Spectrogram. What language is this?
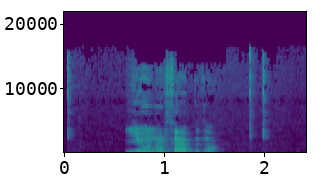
Kabyle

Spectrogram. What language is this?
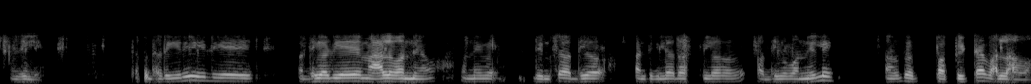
Odia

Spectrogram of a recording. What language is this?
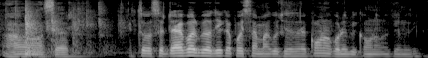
Odia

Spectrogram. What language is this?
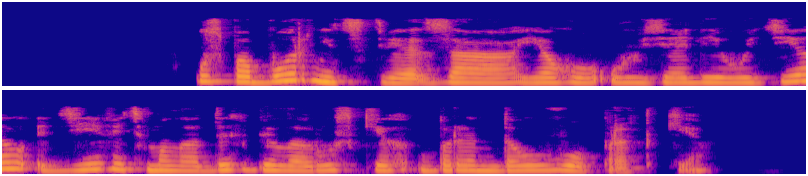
Belarusian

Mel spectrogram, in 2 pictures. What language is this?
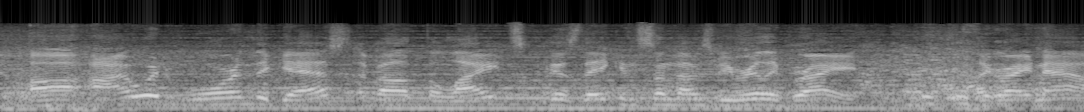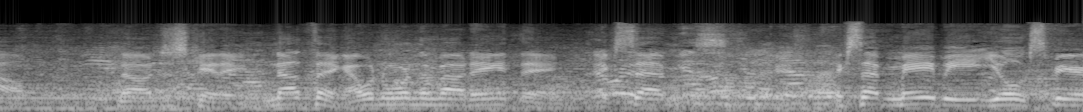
Czech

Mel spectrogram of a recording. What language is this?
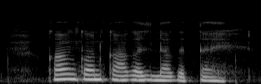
Magahi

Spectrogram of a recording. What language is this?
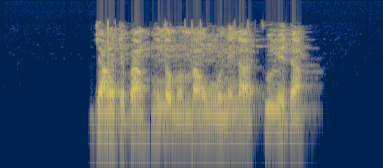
Tupuri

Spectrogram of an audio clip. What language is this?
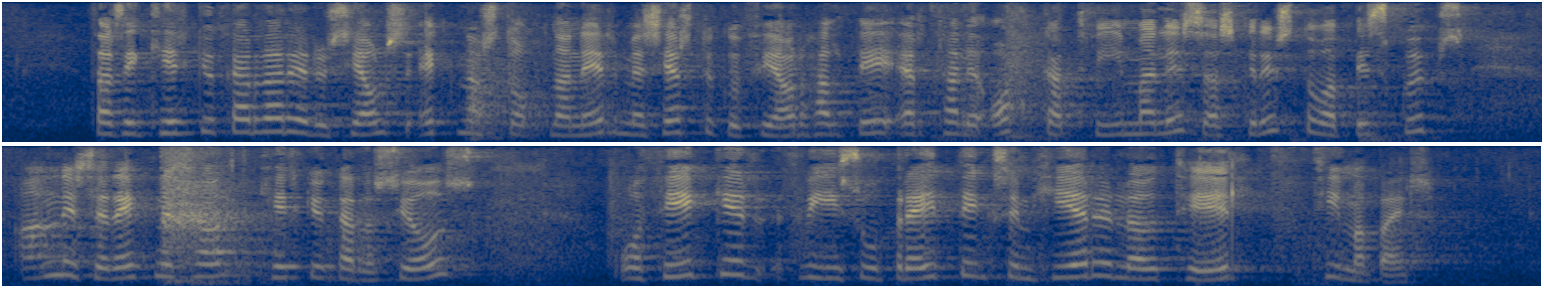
Icelandic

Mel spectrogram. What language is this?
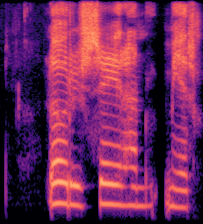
Icelandic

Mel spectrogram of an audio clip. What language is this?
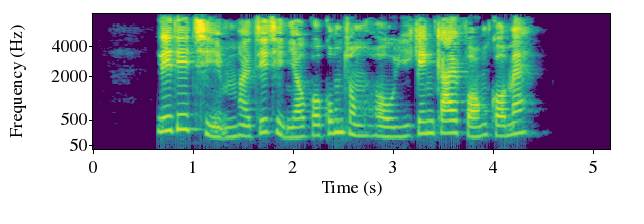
Cantonese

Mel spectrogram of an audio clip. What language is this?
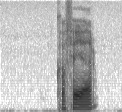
Norwegian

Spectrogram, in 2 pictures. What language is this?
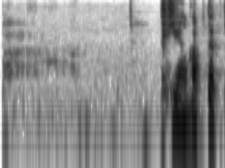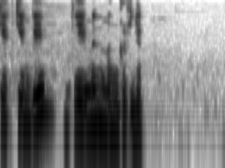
Kazakh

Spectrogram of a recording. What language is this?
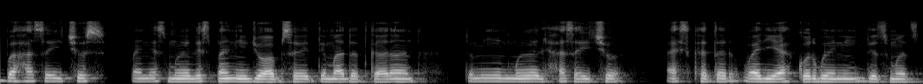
Kashmiri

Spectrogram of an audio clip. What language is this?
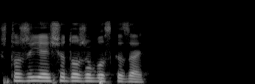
Russian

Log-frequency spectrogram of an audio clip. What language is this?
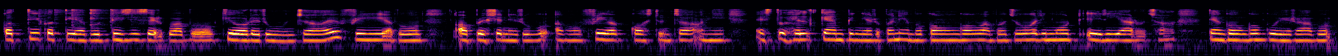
Nepali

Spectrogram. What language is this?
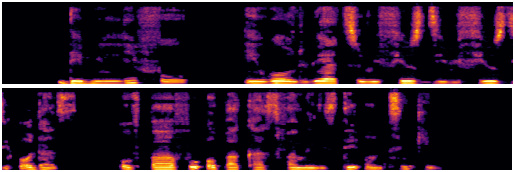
Nigerian Pidgin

